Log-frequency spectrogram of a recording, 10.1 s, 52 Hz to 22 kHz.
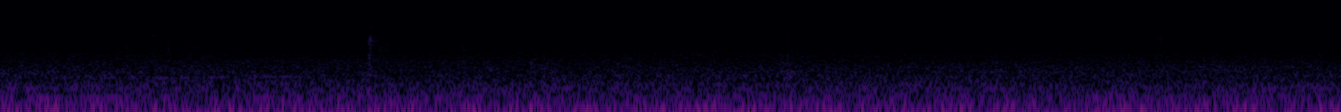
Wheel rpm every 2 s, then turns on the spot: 0, 0, 0, 0, 0.
none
